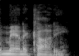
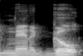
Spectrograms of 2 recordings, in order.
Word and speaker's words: manicotti: And then I get the manicotti. Which she pronounces way differently than I do. As an Italian girl, it's like "Managolt" or something. I'm like, "Honey, I see no G in manicotti.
